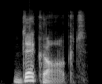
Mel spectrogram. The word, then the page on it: decoct: British English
